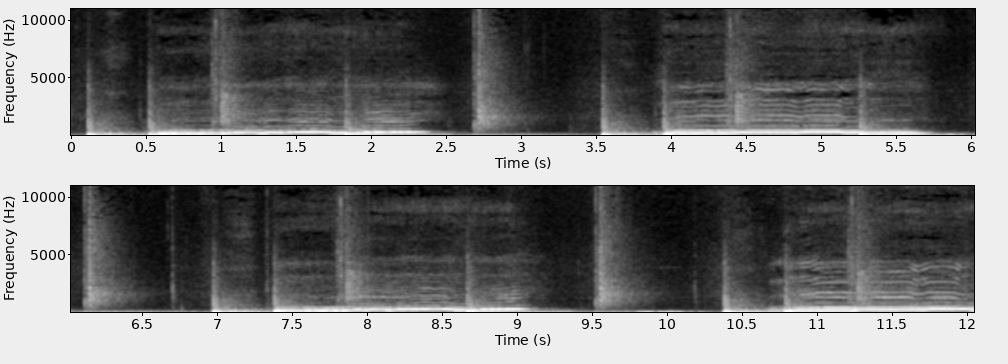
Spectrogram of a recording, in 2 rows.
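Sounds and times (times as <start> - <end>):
person humming a tune: 0.3 - 2.6, 3.9 - 5.9, 7.3 - 9.3, 10.6 - 12.0.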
